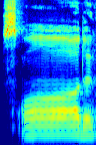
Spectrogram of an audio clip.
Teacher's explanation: صاد کے آخر میں دال ہے، قلقلہ کرنا ہے۔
